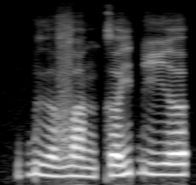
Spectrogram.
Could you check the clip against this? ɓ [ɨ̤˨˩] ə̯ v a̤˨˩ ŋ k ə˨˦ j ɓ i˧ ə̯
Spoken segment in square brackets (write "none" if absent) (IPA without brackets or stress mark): ɨ̤˨˩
